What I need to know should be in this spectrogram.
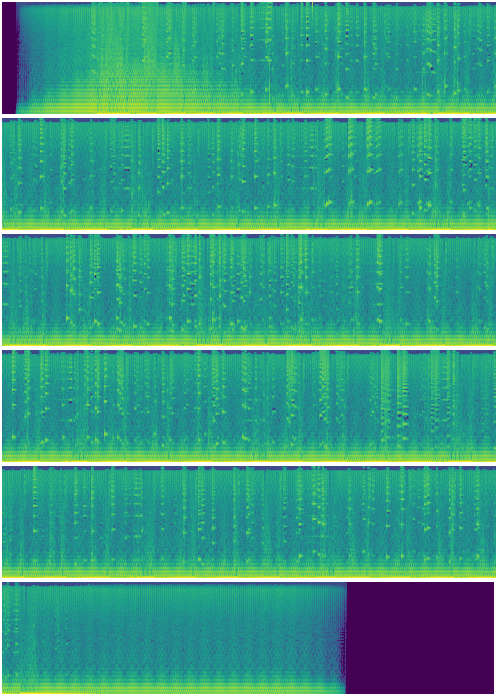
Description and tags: virtual serverroom
Made from three different synth software recordings. Joined and edited in audacity.
linux, software, synth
